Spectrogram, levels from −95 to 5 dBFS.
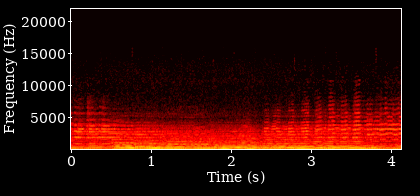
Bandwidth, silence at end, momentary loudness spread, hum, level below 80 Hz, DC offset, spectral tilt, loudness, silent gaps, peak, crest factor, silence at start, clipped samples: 8.6 kHz; 0 s; 4 LU; 50 Hz at -50 dBFS; -58 dBFS; under 0.1%; -7 dB/octave; -35 LUFS; none; -22 dBFS; 12 dB; 0 s; under 0.1%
